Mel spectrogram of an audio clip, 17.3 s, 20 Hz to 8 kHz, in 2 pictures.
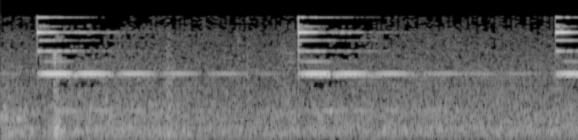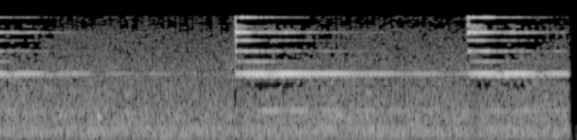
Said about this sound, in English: Tenth anniversary of September 11th, there were bells that were rung. You could hear that there, the North Tower bell. That's what you were listening to.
